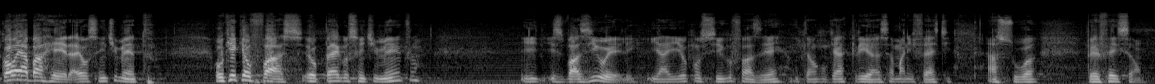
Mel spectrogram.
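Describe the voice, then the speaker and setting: A man's voice: mid-range voice, normal speed, a bit bright, in a large hall, a little hiss or hum. A man giving a religious lecture to a live audience, telling stories, acting out the dialogue and checking in with his listeners.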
